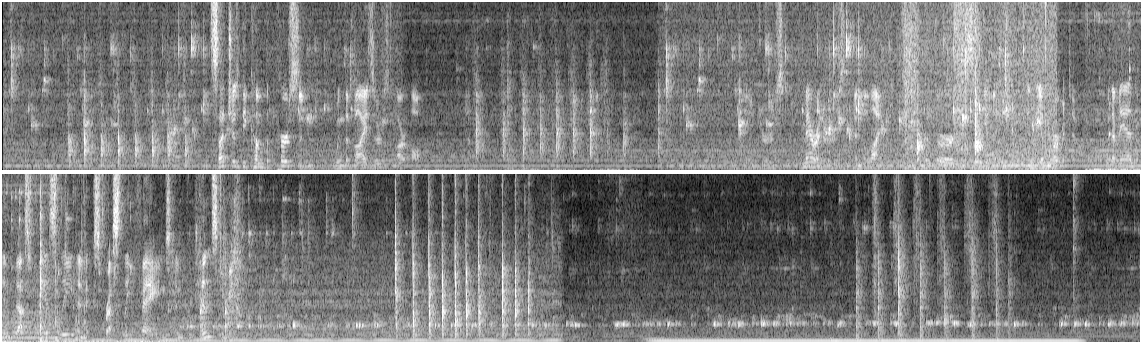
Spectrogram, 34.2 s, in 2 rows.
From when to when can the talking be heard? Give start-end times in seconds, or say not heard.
3.0-7.0, 11.1-20.8.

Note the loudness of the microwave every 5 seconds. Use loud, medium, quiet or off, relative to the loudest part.
medium, medium, medium, loud, loud, medium, medium.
